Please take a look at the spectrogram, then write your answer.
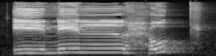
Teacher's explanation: Maka matikan kaf sukun, tuan-tuan kena matikan K dia dulu, baru angin keluar. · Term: hamas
